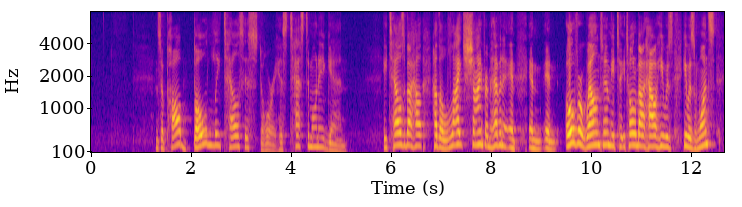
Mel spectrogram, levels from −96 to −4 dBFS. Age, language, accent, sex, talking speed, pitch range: 30-49, English, American, male, 175 wpm, 185-260 Hz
